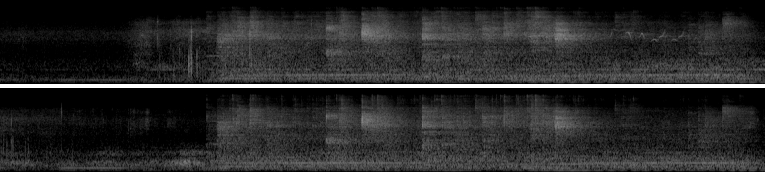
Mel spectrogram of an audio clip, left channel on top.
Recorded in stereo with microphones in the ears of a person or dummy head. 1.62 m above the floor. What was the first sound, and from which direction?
Dripping, 5° right (ahead or behind).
